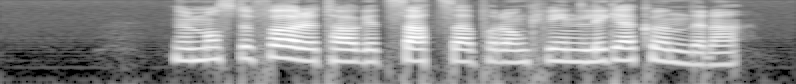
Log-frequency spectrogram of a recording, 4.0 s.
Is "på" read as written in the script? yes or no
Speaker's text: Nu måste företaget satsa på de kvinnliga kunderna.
yes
